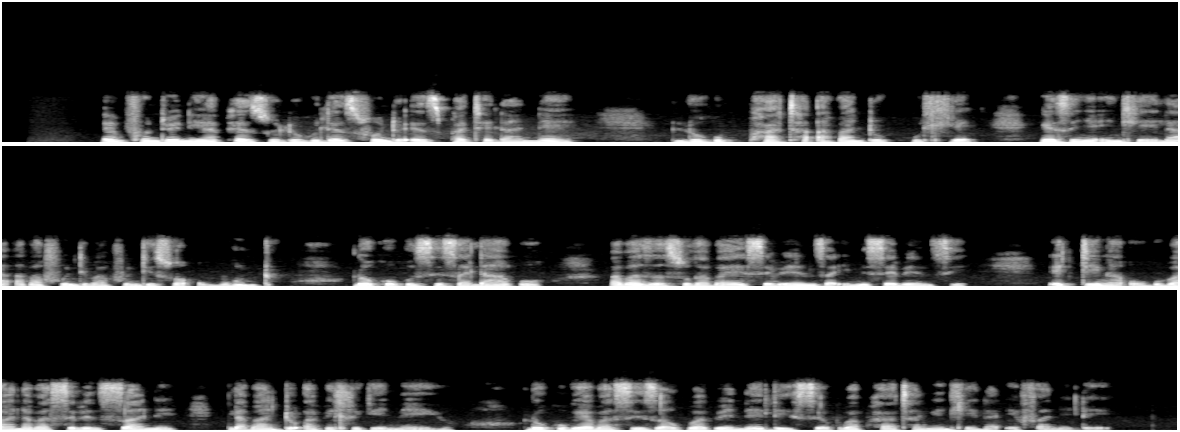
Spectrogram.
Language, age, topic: North Ndebele, 36-49, education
